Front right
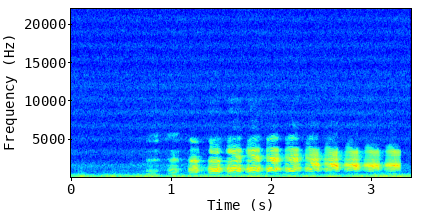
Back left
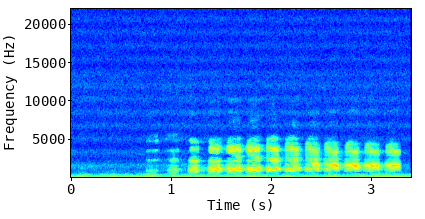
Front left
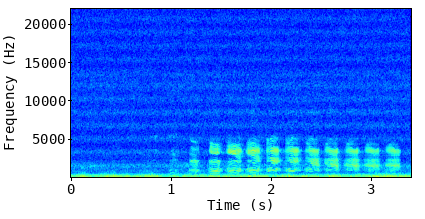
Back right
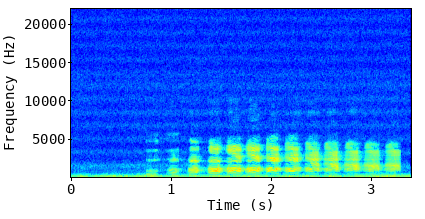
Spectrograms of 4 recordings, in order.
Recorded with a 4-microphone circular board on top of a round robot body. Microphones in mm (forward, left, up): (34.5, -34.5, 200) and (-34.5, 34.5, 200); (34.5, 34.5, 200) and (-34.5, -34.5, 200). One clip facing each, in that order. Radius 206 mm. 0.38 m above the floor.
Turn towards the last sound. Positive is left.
turn(degrees=-150)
